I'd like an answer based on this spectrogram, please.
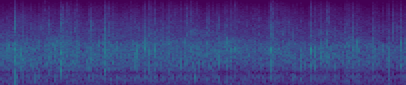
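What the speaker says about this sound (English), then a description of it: "That is a terrible clap." Scattered audience applause during a talk about helping foster kids at Coastal Community Church, a steady but thin patter of claps at moderate distance lasting about three seconds.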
